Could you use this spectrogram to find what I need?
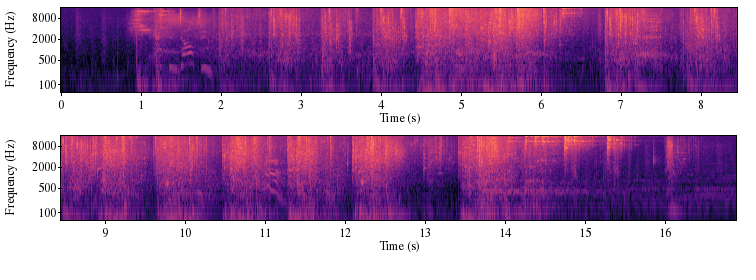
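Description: Blows thud and spells crackle in a fierce fight.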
